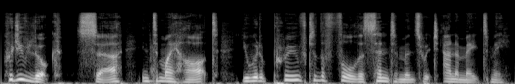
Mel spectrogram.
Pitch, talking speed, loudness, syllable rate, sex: 135 Hz, 210 wpm, -18 LUFS, 5.8 syllables/s, male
